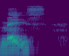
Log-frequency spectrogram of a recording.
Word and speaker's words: Myss: She pronounces it Carolyn Mace, like M-Y-T-H would be myth, but M-Y-S-S is Mace.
